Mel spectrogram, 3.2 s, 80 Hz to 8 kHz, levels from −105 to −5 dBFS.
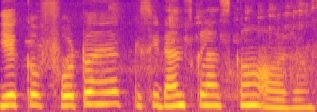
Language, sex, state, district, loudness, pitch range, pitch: Hindi, female, Bihar, Patna, -15 LUFS, 255-275 Hz, 270 Hz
